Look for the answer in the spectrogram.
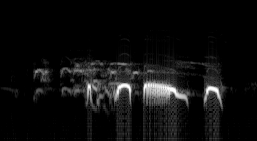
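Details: Spotted dove used as a lure to provoke wild birds. Quiet murmuring notes build into a clear coo sequence: two rounded coos, a sustained vibrating coo falling at the close, and a final short arched coo.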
